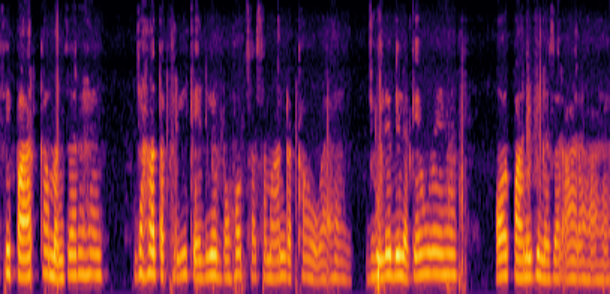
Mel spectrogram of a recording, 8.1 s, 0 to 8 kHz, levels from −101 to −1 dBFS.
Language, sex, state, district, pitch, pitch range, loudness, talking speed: Hindi, female, Delhi, New Delhi, 195 Hz, 180-210 Hz, -20 LUFS, 200 wpm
